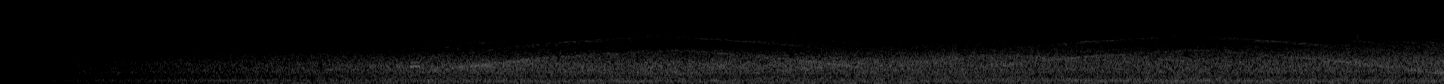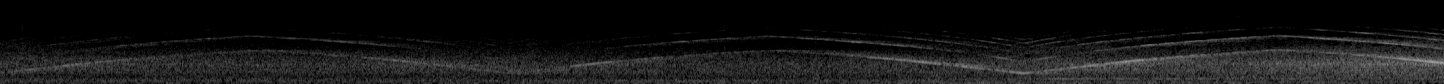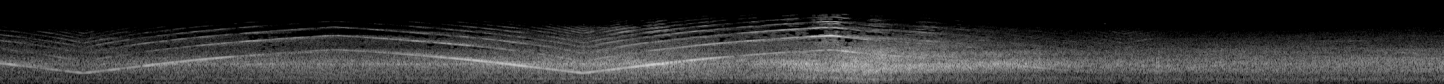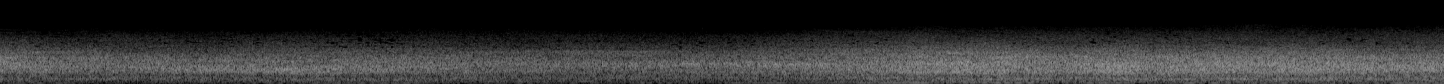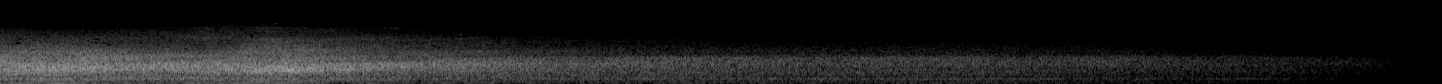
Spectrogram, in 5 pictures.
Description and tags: ambulance siren
This is one of two files that I recorded on the 18th Jan 2009 at around 8.00pm at the main road outside my house. The weather was cold and very windy. The geotag has been logged with the file. Recorded onto a domestic, hand-held mini disc recorder (Sharp MD MT80HS). The files have have not been post produced, they are exactly as recorded.
This is the first attempt I have made with my new, home-built, stereo imaging microphone, built for less than £20. For those of you who may be particularly interested in making one of these, the following description may help you to experiment with your own devices.
I bought a fairly cheap Sony, stereo 'lapel mic' which I mounted onto a 400mm length of doweling wood with insulation tape. This looked like an extended 'letter T'.
ambulance, british, english, field-recording, siren, stereo, street, traffic, urban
